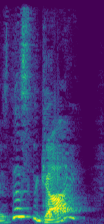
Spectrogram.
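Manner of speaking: high, loud, excited disbelieving tone. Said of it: "I was like".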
